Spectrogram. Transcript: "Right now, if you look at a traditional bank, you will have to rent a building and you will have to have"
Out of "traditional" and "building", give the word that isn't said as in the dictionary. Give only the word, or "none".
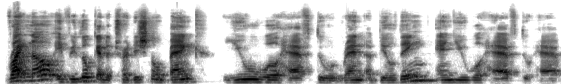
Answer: none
